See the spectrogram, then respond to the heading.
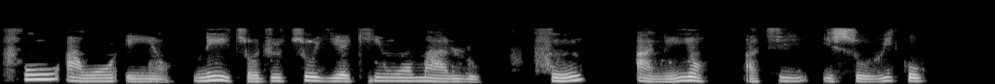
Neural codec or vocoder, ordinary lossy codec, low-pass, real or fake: none; none; 5.4 kHz; real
